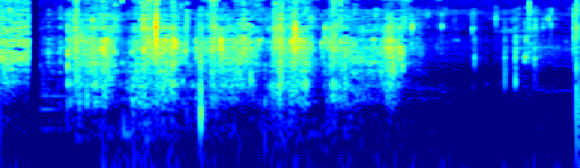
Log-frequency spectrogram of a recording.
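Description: Water sloshes as a hand stirs vegetable pieces in a metal bowl.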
